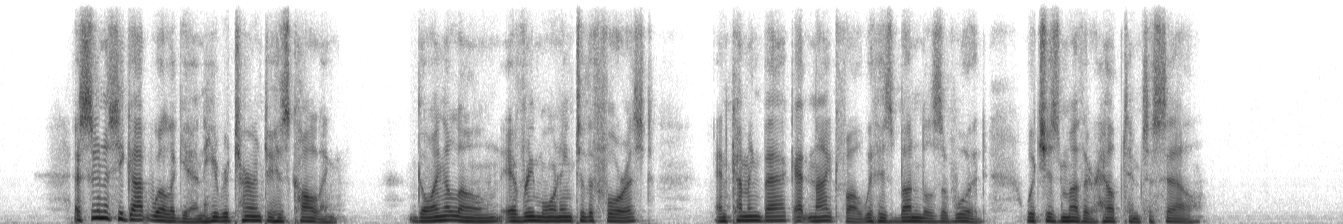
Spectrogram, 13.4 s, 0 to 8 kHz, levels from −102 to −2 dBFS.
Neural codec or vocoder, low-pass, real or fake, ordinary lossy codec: autoencoder, 48 kHz, 128 numbers a frame, DAC-VAE, trained on Japanese speech; 7.2 kHz; fake; Opus, 32 kbps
